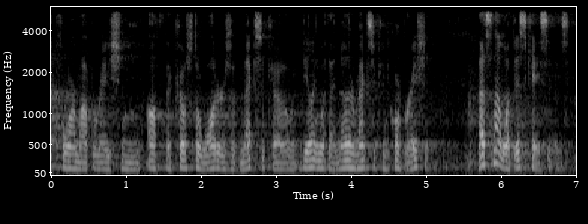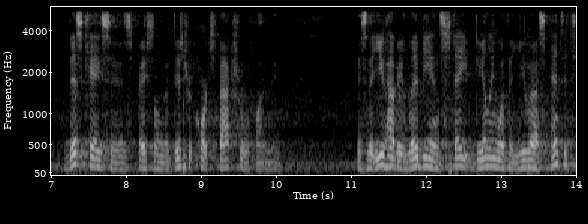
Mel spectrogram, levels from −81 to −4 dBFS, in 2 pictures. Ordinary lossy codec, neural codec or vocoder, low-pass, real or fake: Opus, 24 kbps; none; 5.4 kHz; real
